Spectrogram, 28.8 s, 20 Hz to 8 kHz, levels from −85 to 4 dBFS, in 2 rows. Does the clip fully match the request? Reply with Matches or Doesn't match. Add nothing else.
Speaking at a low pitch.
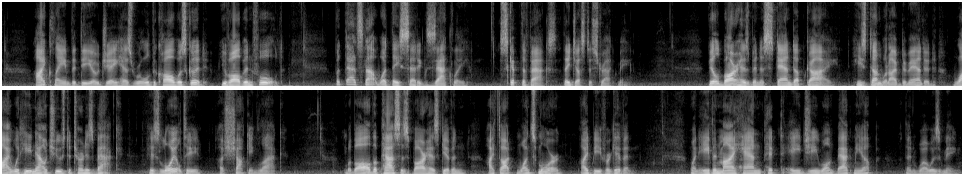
Matches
